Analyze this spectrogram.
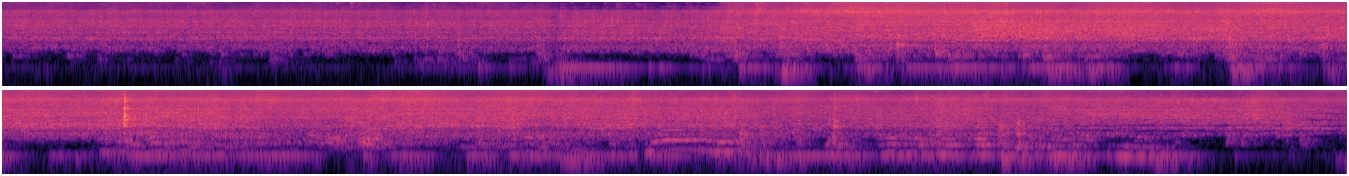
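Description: Food sizzles in a hot pot.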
